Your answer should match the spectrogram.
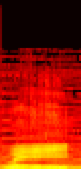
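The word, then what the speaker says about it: は: Ha again is the pronounced as wa in this case because it's the topic particle.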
